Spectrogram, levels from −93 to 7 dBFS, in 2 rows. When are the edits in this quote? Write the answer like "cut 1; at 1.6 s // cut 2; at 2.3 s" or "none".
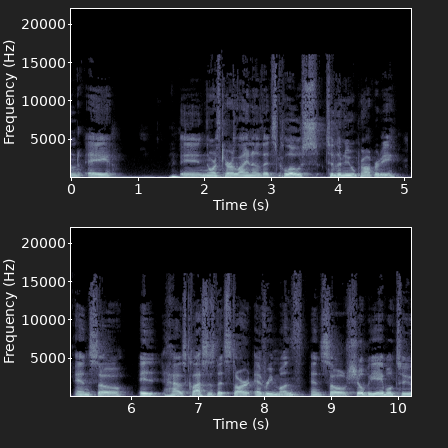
cut 1; at 1.6 s // cut 2; at 3.1 s // cut 3; at 5.0 s // cut 4; at 6.0 s

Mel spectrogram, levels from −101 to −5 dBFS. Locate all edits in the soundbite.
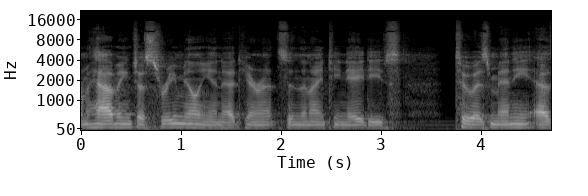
none

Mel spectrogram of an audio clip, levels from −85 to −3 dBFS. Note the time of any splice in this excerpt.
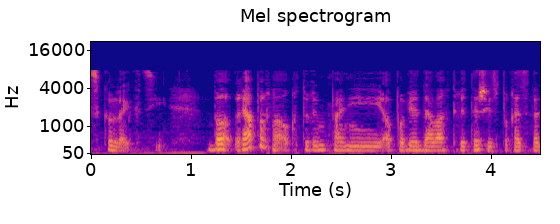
cut 1; at 1.8 s

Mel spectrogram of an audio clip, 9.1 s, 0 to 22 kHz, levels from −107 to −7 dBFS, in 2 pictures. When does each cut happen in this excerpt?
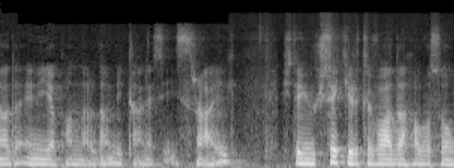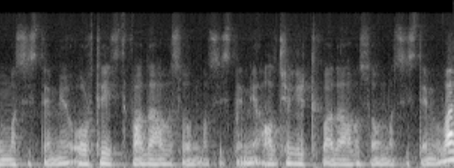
cut 1; at 2.8 s

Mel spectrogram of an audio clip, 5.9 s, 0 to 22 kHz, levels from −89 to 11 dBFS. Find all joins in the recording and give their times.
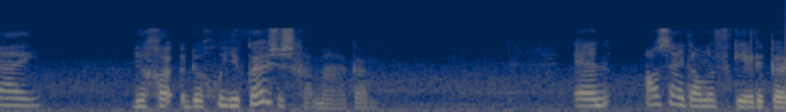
none

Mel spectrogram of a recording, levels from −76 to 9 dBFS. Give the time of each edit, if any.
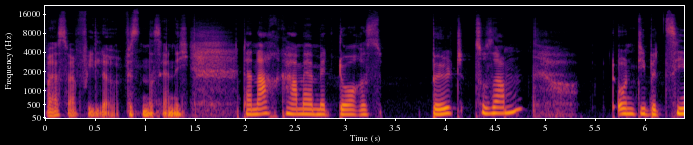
none

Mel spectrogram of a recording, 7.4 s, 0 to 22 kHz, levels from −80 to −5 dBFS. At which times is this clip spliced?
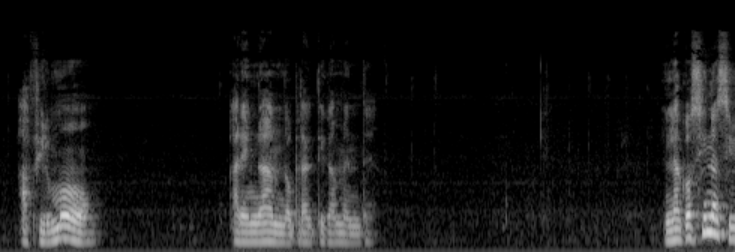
none

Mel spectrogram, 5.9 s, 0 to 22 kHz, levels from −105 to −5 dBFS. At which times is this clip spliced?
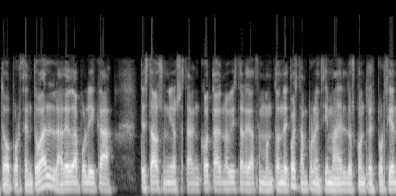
cut 1; at 2.7 s // cut 2; at 4.3 s

